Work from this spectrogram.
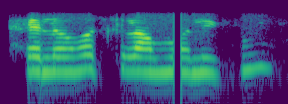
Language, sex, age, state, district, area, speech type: Urdu, female, 30-45, Uttar Pradesh, Aligarh, rural, conversation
